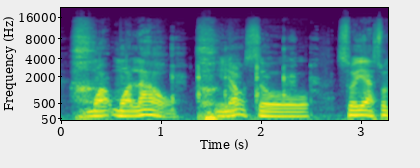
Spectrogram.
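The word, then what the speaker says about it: Mwalagho: In fact, the way your name is spelled is Yes. very interesting. It's Mwalago.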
